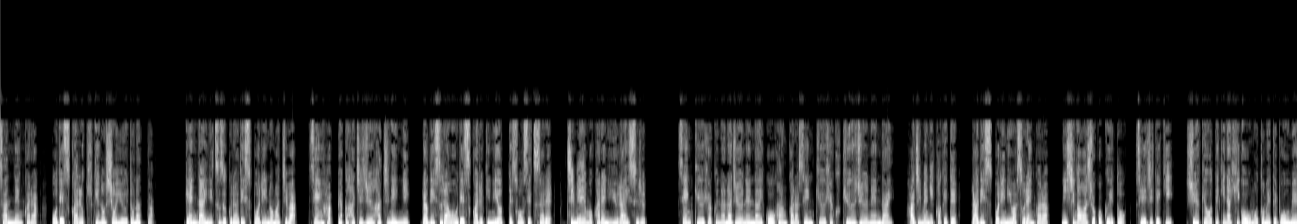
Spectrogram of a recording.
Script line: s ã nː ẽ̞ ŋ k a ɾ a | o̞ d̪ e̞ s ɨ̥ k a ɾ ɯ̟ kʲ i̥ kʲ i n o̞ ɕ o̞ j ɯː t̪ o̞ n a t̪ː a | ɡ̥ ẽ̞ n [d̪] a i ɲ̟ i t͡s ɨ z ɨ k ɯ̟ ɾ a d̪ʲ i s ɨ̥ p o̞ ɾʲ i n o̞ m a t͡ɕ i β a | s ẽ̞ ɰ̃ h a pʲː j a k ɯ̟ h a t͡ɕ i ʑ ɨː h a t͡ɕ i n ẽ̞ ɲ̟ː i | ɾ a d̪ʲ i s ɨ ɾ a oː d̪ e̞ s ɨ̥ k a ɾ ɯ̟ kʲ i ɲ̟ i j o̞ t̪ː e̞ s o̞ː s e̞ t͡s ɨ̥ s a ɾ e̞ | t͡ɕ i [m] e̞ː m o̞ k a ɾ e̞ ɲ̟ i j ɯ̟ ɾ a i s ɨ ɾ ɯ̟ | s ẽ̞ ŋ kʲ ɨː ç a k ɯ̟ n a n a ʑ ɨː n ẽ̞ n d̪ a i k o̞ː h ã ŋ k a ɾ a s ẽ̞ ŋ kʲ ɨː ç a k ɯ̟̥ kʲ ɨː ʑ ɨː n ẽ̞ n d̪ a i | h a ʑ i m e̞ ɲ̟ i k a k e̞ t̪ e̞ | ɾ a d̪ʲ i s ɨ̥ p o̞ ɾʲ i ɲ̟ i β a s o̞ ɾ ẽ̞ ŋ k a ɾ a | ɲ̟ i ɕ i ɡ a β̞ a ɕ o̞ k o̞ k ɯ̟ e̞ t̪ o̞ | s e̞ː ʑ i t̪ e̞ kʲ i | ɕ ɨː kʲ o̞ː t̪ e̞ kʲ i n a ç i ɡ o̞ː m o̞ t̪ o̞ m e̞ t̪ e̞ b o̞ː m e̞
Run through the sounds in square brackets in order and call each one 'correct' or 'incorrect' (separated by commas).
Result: correct, correct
